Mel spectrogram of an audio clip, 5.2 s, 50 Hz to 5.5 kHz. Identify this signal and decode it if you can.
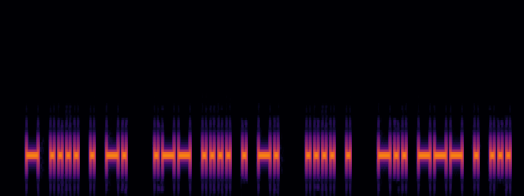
Morse code, heard as a keyed tone, about 30 wpm, 600 Hz. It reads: THEN WHEN HE DOES
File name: the old man and the sea / the old man and the sea 1 30wpm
